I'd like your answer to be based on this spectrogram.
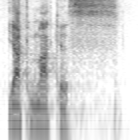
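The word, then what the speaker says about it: Giakoumakis: Yakimakis. – I got that one right. – That's how it's pronounced.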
